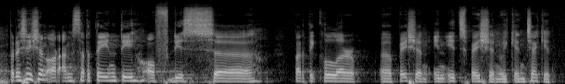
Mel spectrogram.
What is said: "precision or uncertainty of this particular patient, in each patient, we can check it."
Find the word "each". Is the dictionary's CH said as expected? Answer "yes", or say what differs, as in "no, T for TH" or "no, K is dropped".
no, S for CH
